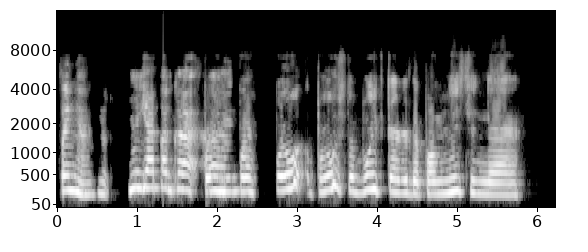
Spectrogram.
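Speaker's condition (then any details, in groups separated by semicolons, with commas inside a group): Cerebral palsy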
